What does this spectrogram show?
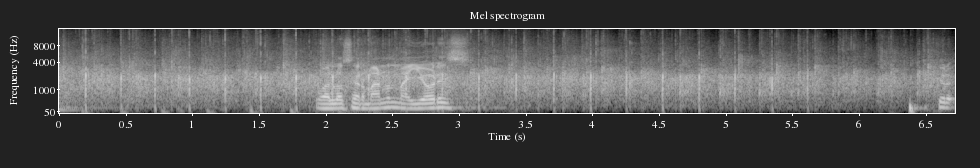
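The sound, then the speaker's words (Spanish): Steady, dense audience applause for all the mothers fills the whole stretch, a continuous crackle of many hands clapping, while a man briefly speaks over it partway through. “¿Y por qué no le damos un fuerte aplauso a todas las mamás que, que han tenido que salir?”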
